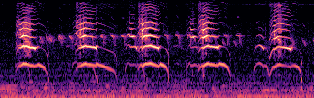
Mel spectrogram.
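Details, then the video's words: Kitten calling for its mother: five high, thin meows, each a short sweep that falls at the end, spaced roughly a second apart over a quiet background. "The sound of a baby cat calling its mother"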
